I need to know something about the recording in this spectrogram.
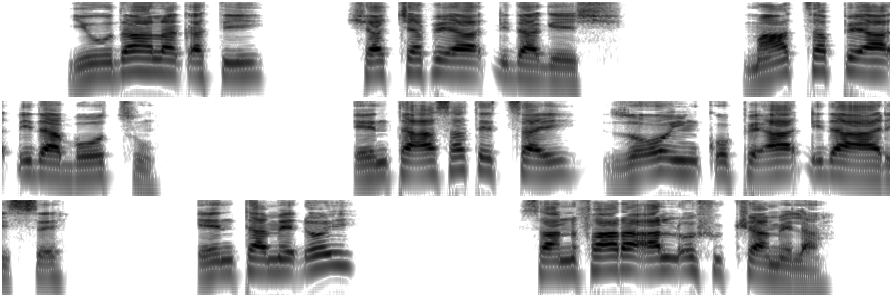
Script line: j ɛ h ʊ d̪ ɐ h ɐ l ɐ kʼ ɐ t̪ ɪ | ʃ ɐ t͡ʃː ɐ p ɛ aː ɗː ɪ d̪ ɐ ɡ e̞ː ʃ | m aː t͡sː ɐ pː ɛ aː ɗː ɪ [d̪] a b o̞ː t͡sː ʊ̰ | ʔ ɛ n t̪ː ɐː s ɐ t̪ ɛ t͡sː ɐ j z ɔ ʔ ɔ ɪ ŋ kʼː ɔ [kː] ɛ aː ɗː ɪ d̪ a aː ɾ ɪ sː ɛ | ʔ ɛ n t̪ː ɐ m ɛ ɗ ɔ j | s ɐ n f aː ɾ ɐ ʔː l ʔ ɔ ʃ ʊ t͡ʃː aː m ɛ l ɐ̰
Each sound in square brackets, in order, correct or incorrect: correct, incorrect

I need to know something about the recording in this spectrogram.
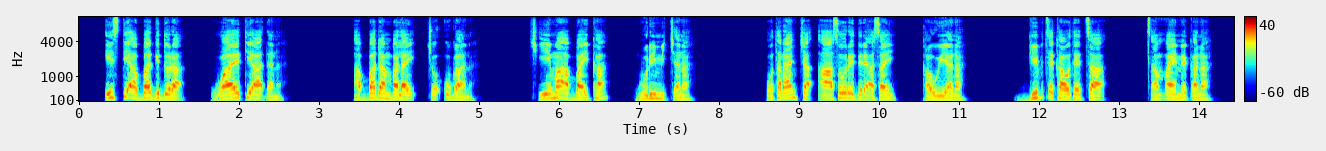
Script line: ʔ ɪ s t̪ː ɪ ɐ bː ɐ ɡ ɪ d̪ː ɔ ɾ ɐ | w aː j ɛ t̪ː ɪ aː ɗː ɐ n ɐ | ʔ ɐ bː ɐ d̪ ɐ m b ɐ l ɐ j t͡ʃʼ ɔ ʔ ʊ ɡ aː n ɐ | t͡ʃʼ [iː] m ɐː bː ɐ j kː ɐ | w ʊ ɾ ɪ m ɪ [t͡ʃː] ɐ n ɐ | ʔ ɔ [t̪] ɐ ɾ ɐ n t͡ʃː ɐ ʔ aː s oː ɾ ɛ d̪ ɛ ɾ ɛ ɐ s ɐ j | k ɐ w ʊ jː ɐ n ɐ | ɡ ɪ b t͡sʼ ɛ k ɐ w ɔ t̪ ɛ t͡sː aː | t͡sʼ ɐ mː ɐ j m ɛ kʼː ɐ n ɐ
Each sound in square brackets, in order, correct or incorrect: correct, incorrect, correct

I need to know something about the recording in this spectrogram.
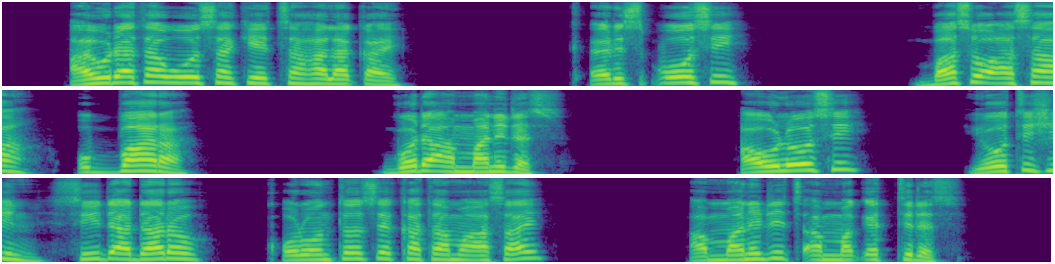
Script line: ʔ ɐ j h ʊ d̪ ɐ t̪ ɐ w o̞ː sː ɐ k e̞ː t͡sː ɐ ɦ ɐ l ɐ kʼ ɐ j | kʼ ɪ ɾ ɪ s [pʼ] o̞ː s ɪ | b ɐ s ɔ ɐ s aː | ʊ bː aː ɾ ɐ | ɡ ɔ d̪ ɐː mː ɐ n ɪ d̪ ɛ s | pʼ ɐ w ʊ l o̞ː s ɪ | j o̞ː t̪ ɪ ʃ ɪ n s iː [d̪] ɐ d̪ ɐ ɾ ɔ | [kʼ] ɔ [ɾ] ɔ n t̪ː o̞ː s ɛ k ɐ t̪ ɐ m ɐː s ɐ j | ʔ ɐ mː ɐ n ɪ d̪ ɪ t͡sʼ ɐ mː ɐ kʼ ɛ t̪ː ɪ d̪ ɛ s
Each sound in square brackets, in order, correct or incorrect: correct, correct, correct, correct

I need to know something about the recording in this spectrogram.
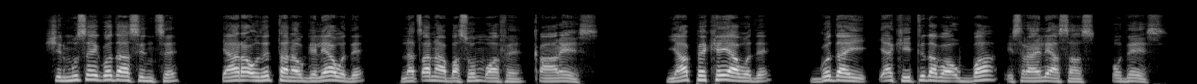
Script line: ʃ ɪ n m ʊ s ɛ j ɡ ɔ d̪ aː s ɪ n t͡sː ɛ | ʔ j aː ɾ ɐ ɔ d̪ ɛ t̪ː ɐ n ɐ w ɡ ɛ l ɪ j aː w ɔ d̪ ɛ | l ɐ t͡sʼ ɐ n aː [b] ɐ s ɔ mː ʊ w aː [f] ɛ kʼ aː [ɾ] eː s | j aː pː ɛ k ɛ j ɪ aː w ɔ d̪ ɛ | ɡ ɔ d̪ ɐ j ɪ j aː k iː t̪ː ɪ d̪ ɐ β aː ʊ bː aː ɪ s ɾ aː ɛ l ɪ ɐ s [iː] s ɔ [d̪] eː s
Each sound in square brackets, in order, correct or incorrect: correct, correct, correct, incorrect, correct

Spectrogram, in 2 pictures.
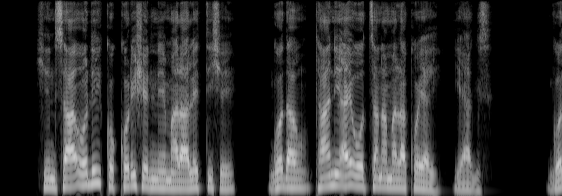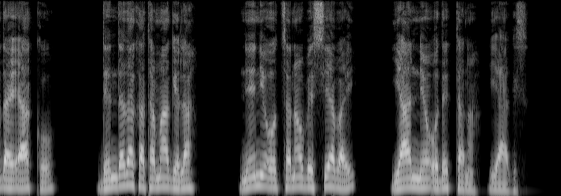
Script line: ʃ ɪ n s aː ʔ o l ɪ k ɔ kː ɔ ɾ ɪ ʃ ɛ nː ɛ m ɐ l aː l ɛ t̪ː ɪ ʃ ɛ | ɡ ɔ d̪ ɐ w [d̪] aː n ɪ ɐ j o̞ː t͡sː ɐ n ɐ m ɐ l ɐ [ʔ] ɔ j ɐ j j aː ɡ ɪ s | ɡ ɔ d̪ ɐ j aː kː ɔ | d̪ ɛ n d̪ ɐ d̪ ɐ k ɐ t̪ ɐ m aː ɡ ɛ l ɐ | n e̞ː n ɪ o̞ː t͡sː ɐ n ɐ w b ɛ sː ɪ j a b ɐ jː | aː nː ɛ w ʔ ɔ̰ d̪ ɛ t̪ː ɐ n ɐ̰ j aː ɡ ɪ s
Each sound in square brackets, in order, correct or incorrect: incorrect, incorrect

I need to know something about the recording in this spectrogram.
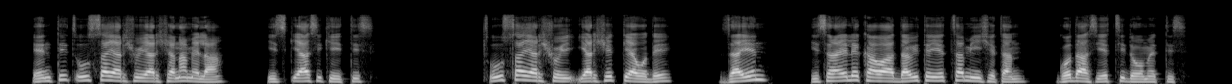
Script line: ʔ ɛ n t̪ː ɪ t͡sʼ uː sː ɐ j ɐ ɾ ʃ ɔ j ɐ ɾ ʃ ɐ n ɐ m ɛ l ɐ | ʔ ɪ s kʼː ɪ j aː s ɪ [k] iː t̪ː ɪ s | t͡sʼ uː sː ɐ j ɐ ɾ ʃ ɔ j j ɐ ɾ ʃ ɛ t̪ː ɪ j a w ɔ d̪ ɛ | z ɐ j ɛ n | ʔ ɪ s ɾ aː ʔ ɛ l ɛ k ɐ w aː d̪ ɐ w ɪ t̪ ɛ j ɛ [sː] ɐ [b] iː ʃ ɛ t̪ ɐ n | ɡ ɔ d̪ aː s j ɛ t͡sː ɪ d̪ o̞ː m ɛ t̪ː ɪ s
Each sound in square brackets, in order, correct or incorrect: correct, incorrect, incorrect

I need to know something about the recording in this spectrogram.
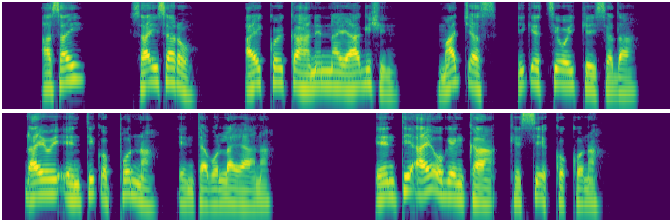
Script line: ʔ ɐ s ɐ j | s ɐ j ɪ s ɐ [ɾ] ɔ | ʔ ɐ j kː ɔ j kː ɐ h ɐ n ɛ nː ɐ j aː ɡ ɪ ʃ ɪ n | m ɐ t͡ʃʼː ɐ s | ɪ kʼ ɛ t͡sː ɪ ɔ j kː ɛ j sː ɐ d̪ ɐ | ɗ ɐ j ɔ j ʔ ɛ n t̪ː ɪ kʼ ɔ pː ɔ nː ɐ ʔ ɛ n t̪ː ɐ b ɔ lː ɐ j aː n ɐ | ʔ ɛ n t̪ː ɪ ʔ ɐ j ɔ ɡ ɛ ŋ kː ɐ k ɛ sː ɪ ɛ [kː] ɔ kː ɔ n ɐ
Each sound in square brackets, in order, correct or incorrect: correct, correct

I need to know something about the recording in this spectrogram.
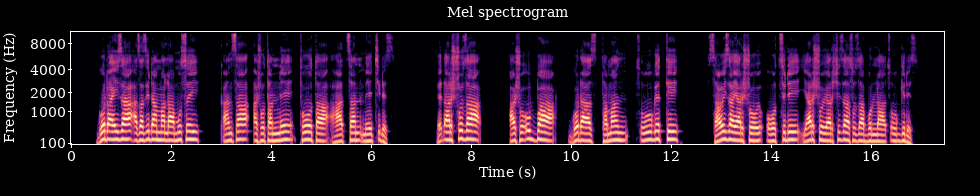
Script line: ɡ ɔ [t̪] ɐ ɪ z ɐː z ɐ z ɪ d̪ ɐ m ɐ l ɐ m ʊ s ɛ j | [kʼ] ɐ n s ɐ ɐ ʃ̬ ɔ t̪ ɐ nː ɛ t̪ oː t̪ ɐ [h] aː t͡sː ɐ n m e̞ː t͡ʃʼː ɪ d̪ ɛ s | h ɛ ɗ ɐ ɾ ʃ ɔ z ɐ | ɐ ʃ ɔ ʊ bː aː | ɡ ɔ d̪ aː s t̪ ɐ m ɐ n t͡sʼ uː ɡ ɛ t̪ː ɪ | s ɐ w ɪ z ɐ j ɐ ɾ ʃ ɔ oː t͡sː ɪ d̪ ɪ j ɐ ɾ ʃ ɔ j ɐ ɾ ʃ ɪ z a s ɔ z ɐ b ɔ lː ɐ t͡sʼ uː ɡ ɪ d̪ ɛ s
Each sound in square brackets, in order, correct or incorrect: incorrect, correct, correct

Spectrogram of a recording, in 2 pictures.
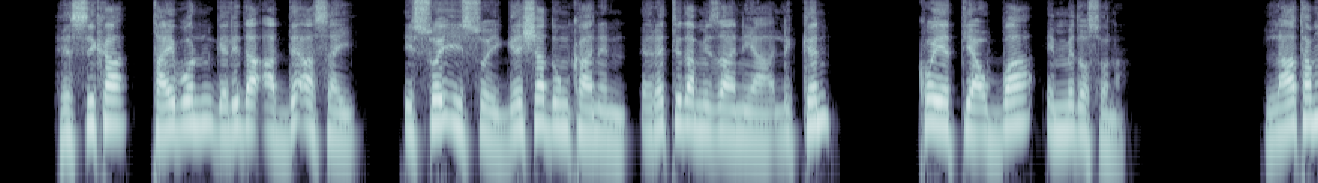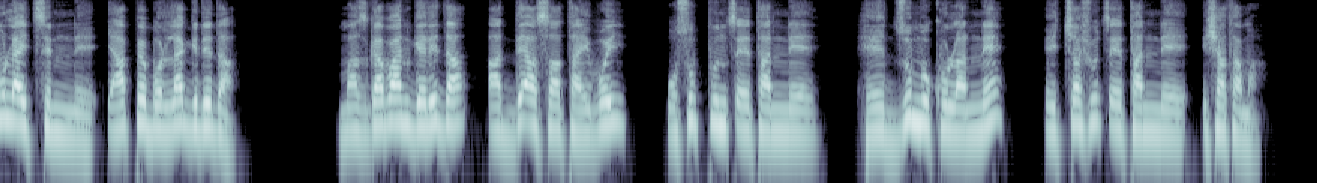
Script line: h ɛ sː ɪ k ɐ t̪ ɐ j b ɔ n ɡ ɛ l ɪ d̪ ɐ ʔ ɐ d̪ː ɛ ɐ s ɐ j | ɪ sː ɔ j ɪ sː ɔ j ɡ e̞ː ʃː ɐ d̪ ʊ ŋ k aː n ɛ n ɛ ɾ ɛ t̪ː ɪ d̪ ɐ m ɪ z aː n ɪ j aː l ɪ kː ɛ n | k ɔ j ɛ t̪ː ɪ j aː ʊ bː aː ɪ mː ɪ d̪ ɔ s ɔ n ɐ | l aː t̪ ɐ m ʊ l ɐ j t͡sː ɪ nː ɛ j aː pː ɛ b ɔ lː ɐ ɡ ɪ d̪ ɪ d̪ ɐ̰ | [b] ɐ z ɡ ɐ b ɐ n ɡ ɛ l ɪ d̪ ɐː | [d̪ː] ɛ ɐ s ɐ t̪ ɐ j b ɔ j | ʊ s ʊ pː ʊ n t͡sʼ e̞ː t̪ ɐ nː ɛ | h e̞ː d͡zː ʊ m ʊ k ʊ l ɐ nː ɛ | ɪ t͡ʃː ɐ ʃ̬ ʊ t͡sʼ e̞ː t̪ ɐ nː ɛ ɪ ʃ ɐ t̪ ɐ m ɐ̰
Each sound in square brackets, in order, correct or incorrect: incorrect, correct

